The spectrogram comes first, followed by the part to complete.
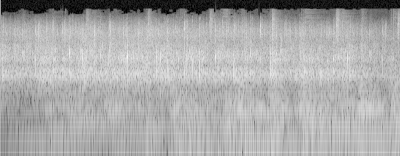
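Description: Audience applauding, with instrumental music coming in underneath at the start.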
